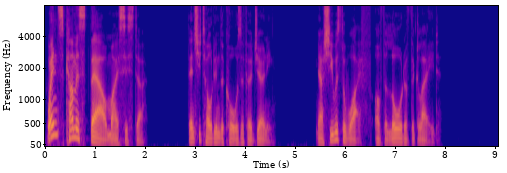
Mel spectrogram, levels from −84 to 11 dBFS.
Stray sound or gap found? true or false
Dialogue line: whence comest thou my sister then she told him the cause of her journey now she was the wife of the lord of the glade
false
